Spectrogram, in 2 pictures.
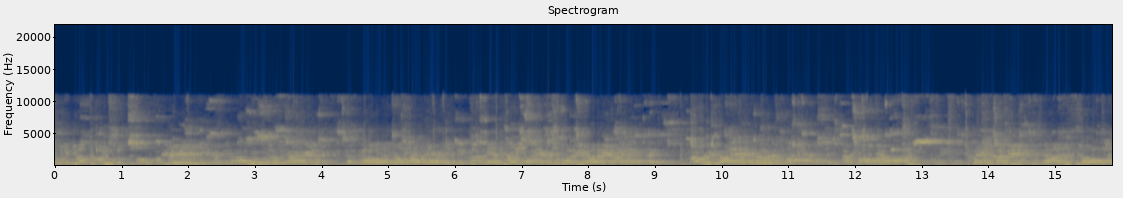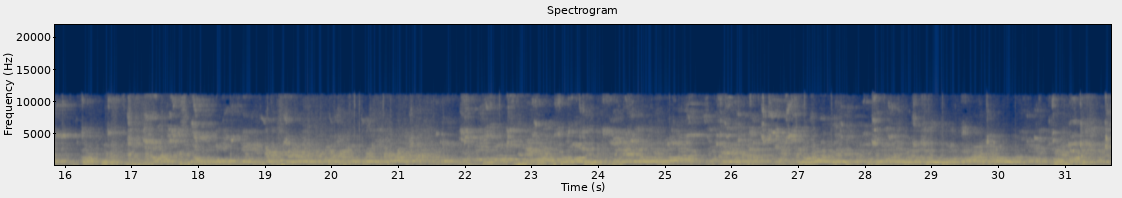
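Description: Many voices of players and spectators talking and calling out indistinctly, echoing in a large gymnasium, with a basketball bouncing now and then on the hardwood court.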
